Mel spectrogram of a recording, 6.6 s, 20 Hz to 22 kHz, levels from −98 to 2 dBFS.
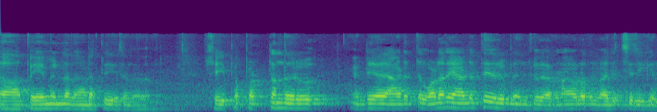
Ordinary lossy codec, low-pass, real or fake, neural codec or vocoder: none; 7.2 kHz; fake; codec, 16 kHz in and 24 kHz out, 2.2 kbps, FireRedTTS-2 codec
